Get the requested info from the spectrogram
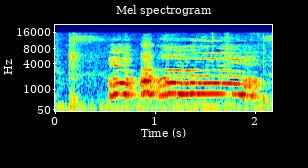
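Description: A rooster crowing once, starting about half a second in and ending in a long held note.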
